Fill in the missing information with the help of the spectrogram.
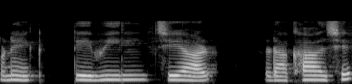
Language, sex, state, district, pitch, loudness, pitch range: Bengali, female, Jharkhand, Jamtara, 210 Hz, -18 LUFS, 200-215 Hz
